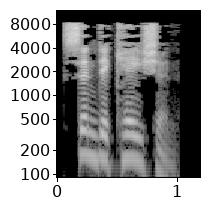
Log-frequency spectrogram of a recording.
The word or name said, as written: syndication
